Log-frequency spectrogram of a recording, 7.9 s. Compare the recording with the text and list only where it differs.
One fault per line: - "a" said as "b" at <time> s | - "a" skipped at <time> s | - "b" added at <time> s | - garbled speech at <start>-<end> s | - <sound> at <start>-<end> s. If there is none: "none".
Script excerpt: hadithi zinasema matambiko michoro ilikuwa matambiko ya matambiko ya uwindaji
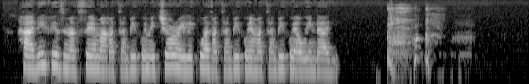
- cough at 5.6-7.2 s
